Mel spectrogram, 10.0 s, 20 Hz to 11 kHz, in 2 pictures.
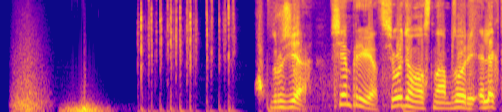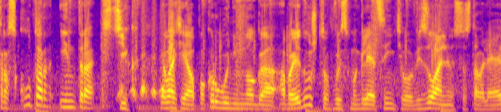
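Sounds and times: rapid clicks: 1.4s - 2.4s.

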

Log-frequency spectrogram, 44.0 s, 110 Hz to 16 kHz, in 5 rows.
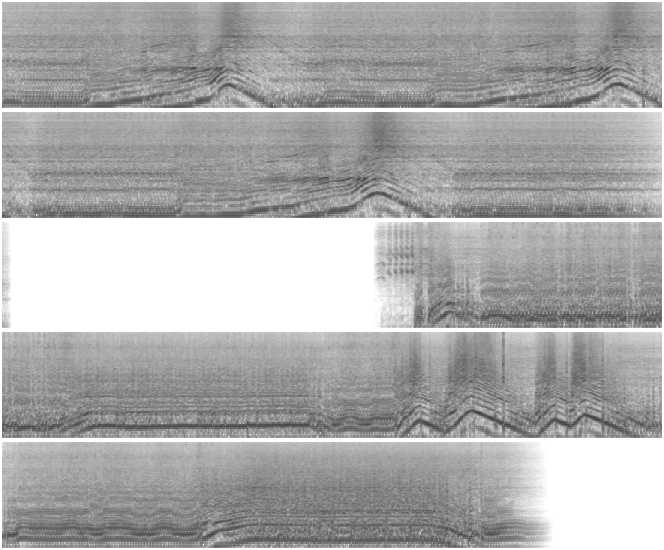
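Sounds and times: motorcycle engine revving: 0.0s - 17.7s, 22.6s - 42.6s.

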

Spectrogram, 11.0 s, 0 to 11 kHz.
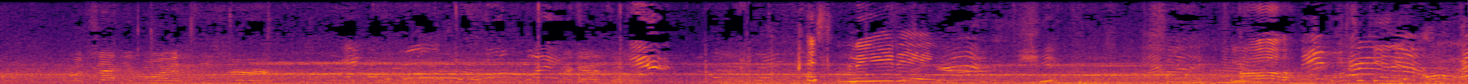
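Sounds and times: children calling out and chattering: 0.5s - 11.0s
children playing: 0.7s - 11.0s.

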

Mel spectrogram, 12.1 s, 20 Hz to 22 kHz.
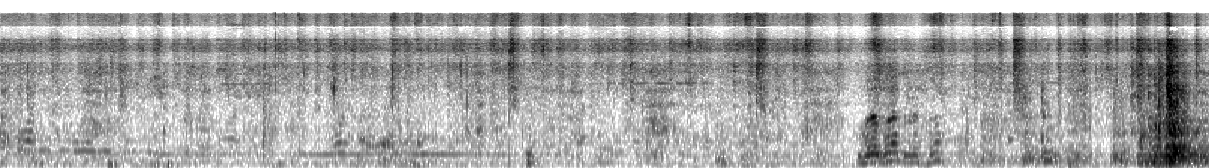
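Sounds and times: faint men's voices: 0.0s - 11.1s
light knocks and shuffles: 0.0s - 12.0s.

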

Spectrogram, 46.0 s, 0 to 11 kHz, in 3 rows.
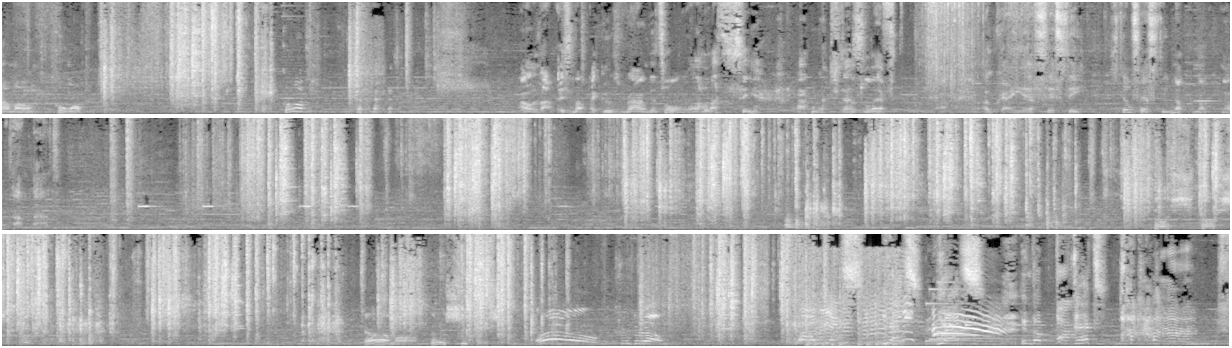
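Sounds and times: coins clattering in a machine: 1.0s - 5.5s, 11.4s - 12.8s, 16.7s - 42.0s.

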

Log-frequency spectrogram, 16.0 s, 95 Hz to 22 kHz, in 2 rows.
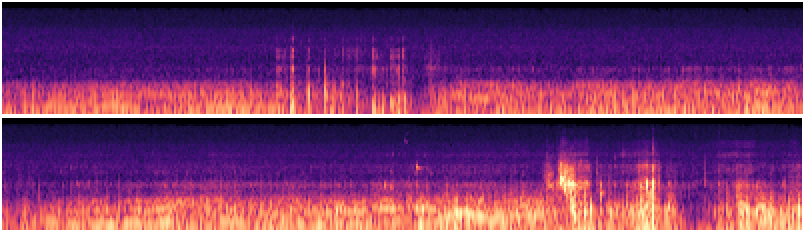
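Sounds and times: low underwater rumble: 0.0s - 16.0s
bubbles released underwater: 7.9s - 14.8s.

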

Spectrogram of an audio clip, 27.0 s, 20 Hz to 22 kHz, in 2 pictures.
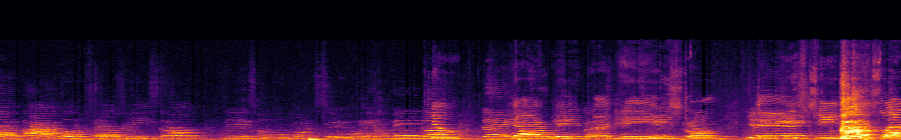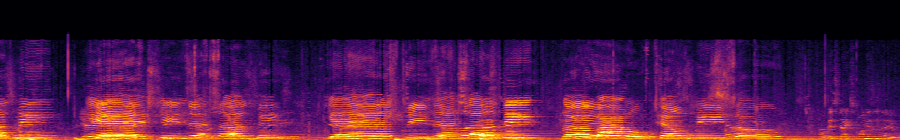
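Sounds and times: children singing: 0.0s - 25.3s
acoustic guitar: 4.6s - 26.2s.

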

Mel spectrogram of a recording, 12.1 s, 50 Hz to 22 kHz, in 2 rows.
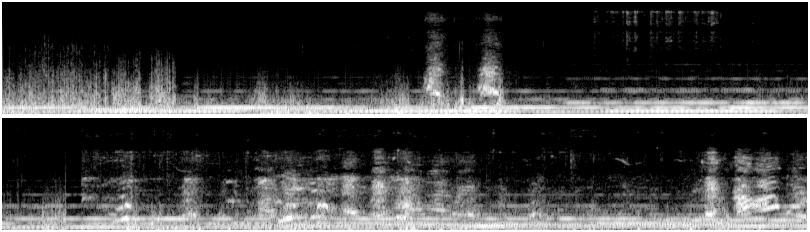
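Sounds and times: background music: 0.0s - 12.0s
dog barking: 3.1s - 3.8s, 6.6s - 10.5s, 11.2s - 12.0s.

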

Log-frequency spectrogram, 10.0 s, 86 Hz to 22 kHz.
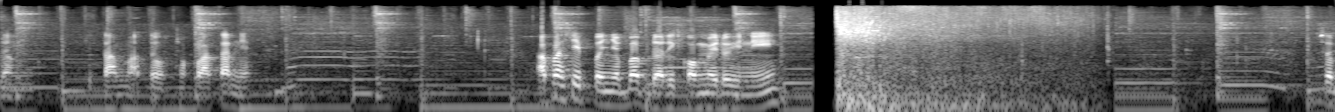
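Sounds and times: deep boom hit: 6.3s - 8.3s.

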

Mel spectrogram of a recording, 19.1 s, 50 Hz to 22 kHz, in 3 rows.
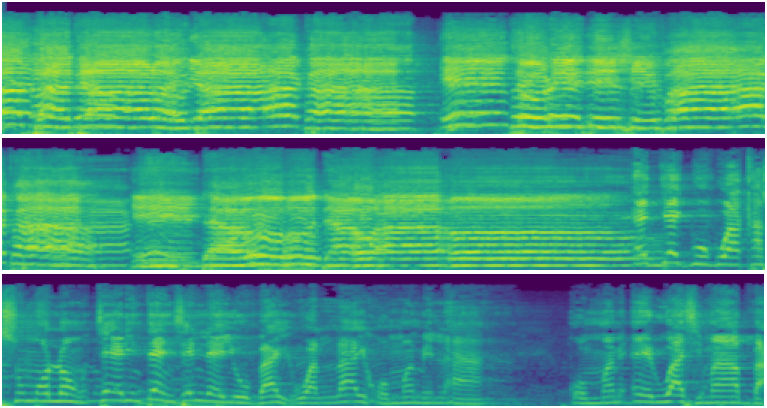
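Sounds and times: man chanting: 10.7s - 16.9s, 17.5s - 19.0s.

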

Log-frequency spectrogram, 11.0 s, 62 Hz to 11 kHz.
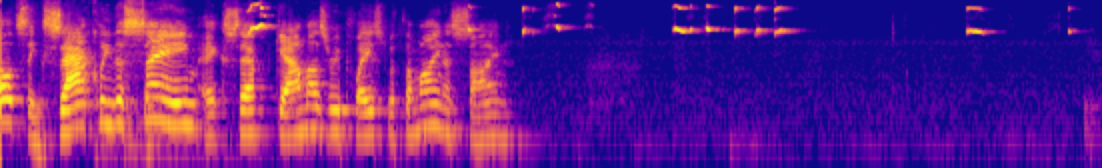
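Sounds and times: marker squeaking on glass: 2.4s - 2.8s, 4.6s - 5.8s, 6.7s - 8.1s, 9.6s - 10.9s.

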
